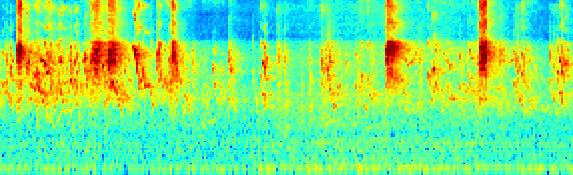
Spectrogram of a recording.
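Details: Budgies chirping: a lively run of high twittering and warbling at the start, then scattered single sharp tweets, over a faint low background hum.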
